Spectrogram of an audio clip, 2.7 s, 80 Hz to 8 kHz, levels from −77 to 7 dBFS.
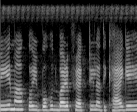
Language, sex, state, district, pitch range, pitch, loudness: Chhattisgarhi, female, Chhattisgarh, Raigarh, 250-275 Hz, 270 Hz, -15 LUFS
